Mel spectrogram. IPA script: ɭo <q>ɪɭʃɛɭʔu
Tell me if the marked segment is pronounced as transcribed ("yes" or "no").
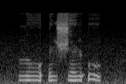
no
